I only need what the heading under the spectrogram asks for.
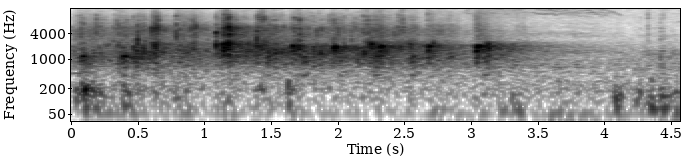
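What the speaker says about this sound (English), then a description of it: "give applause" Applause from a conference audience at The Battery Show Indonesia, a steady wash of clapping that swells, holds for several seconds, then thins out near the end.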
